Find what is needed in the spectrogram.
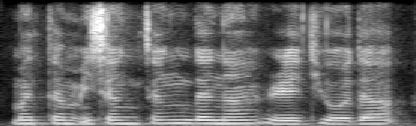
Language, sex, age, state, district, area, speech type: Manipuri, female, 18-30, Manipur, Imphal West, rural, spontaneous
